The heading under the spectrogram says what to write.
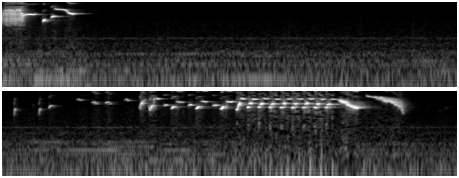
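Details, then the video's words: Hybrid goldfinch singing to encourage young chicks: a brief high burst, a long silence, then an accelerating run of sharp chirps into a dense, fast, buzzy trill. "A Hybrid Goldfinch Sings To Encourage Young Chicks"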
